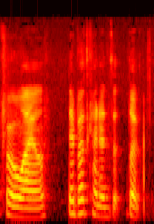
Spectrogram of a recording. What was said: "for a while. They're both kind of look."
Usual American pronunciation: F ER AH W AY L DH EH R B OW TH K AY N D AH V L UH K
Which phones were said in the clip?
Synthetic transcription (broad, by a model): F ER AH W AY L DH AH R B OW TH K AY N D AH L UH K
